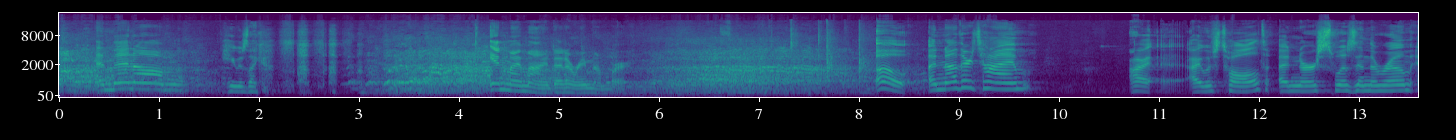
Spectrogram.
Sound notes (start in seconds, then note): 2.2 huffing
